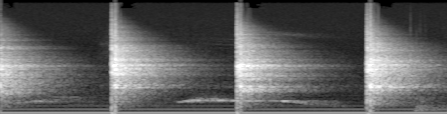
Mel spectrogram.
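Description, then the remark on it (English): Kitchen cupboard doors in a house bang shut again and again: three sharp, loud slams about a second and a half apart, each with a ringing decay, and a faint creak of a door opening between them. “What that was is the cupboards were opening and being slammed shut over and over again.”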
